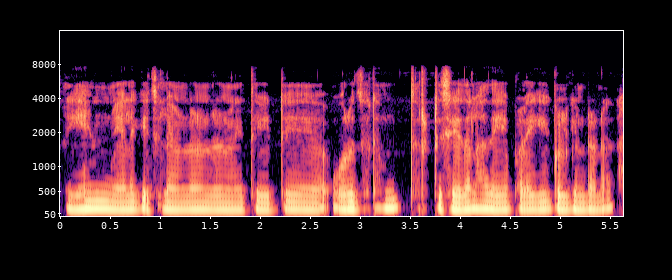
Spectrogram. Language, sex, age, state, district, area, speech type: Tamil, male, 18-30, Tamil Nadu, Nagapattinam, rural, spontaneous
